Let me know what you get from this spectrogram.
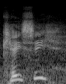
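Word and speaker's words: Keacy: and his first name is pronounced Casey. Casey, as in Casey Jones.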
